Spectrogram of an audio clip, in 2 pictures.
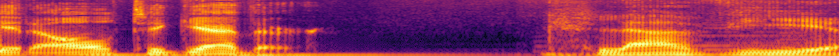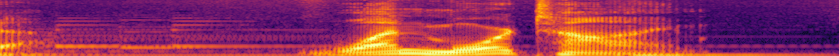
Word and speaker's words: Klavier: hammers striking strings let's say it all together clavia one more time clavia now let's split the word into syllables and then pronounce each syllable one by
